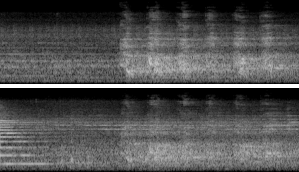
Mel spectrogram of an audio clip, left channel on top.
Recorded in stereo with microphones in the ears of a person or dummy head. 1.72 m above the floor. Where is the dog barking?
65° left (ahead or behind), 2.5 m; by 2.8 s 40° left (ahead or behind), 3 m.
